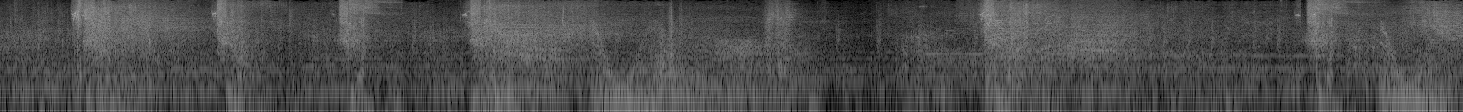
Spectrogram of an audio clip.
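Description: Sharp magical blasts burst and whoosh again and again.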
